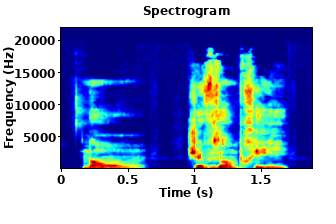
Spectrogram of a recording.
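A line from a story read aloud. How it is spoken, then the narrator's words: Young woman exclaiming. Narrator (French): s'exclama la jeune fille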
